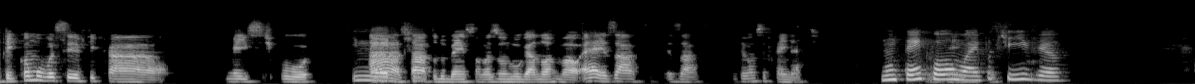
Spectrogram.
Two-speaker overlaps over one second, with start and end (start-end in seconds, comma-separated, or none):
9.3-10.5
